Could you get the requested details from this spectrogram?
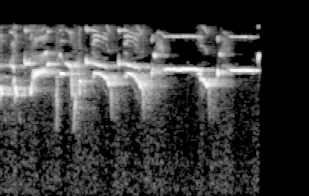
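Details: Canary song in brief bursts: high chirping notes with descending slurs and a thin sustained whistle overhead, ending abruptly into silence.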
